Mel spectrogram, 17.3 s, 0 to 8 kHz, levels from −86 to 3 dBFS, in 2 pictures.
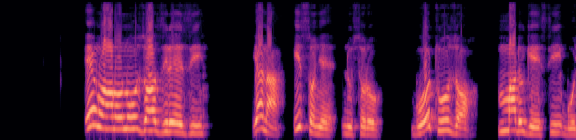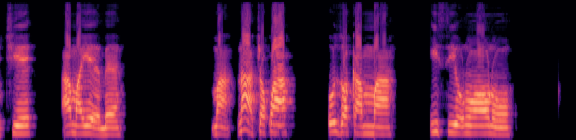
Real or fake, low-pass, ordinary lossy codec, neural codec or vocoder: real; 7.2 kHz; none; none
